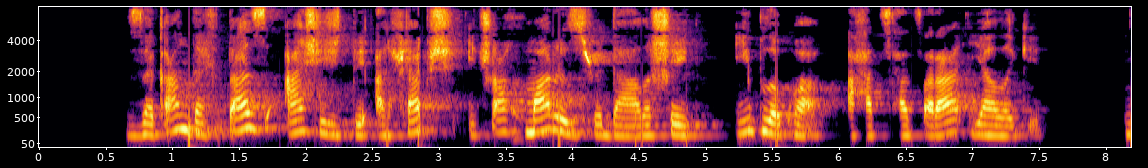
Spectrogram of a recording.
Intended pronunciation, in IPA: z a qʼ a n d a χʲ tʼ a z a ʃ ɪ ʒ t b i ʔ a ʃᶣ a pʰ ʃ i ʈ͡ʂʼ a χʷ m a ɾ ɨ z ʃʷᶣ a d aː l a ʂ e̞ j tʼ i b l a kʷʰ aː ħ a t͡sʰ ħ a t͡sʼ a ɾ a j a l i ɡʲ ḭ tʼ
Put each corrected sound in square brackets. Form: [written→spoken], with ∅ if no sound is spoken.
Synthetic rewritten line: z a [qʼ→kʼ] a n d a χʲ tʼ a z a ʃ ɪ ʒ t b i ʔ a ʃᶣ a pʰ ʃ i ʈ͡ʂʼ a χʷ m a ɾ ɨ z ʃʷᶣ a d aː l a ʂ e̞ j tʼ i b l a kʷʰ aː ħ a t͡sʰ ħ a t͡sʼ a ɾ a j a l [i→a] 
